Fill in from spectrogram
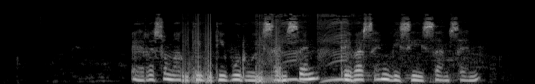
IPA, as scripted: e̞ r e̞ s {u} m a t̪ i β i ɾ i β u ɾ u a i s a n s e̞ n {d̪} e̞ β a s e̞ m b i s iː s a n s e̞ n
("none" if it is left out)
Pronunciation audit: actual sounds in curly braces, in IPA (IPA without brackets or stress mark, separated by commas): o, t̪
